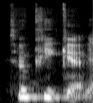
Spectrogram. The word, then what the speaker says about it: Topeka: And I don't know how to pronounce one of them, so here we go. Topeka. Topeka. Topeka. Topeka. So yes. I was right. Okay, Topeka.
